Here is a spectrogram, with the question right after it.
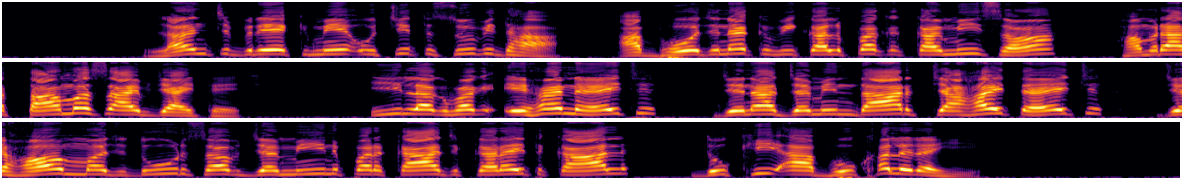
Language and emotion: Maithili, angry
